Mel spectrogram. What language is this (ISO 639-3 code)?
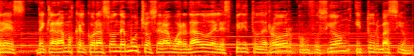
spa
